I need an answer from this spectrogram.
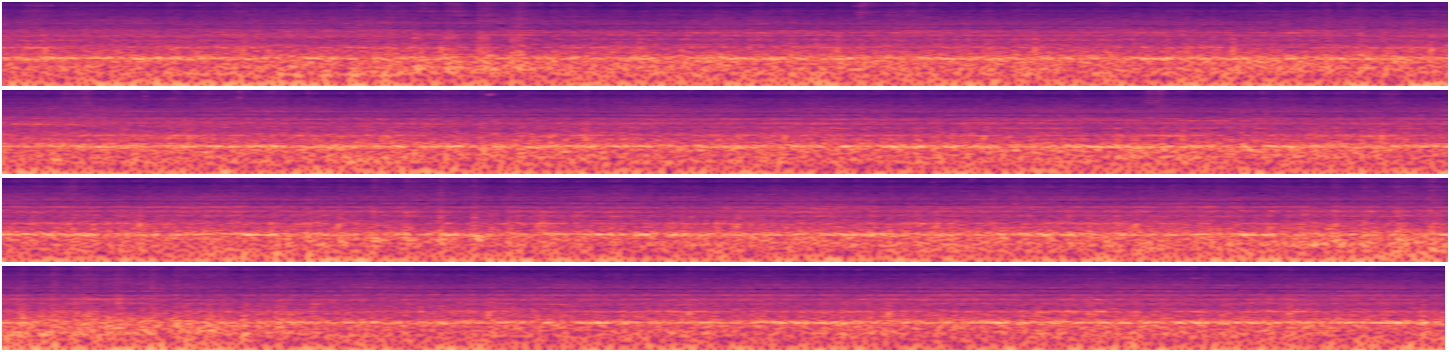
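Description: Freight train of covered hopper cars rolling past at close range: a loud, steady rumble of steel wheels on rail, with a steady tone running through it.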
